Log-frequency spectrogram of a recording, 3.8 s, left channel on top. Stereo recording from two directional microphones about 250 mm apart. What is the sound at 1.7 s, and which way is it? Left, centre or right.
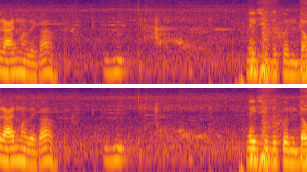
Music, centre.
